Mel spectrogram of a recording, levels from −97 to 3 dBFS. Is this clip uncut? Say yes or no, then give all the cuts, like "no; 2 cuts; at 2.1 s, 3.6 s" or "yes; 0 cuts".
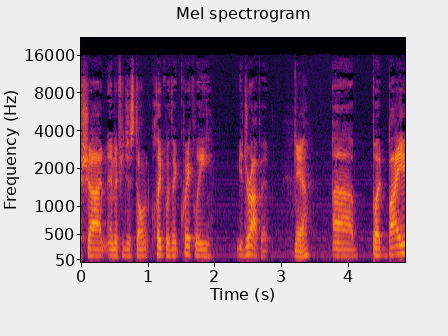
yes; 0 cuts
